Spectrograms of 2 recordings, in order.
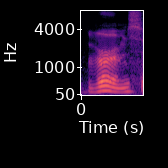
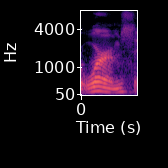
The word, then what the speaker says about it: Worms: named a diet of worms or worms either way you can pronounce it and at this trial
